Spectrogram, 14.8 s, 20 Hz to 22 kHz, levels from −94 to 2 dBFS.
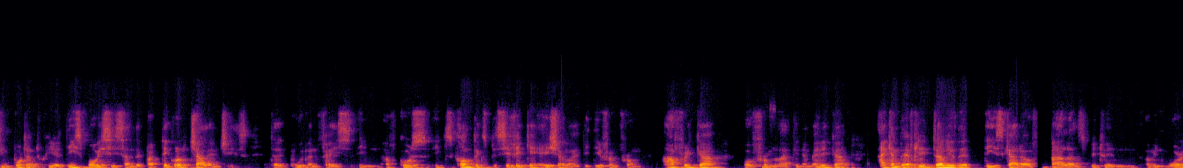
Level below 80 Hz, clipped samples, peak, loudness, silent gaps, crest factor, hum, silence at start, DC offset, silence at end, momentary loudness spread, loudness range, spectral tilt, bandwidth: -70 dBFS; under 0.1%; -4 dBFS; -27 LUFS; none; 24 dB; none; 0 s; under 0.1%; 0 s; 16 LU; 7 LU; -8 dB/octave; 7.8 kHz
